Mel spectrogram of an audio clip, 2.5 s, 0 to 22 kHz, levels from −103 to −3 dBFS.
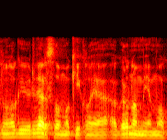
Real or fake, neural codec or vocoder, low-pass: real; none; 7.2 kHz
